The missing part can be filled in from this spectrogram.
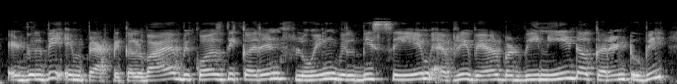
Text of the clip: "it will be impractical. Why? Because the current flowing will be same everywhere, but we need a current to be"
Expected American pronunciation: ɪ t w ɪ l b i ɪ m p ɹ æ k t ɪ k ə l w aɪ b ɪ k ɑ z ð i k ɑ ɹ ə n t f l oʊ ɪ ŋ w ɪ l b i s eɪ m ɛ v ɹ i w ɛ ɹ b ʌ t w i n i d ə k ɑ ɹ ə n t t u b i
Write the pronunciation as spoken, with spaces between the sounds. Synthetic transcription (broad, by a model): ɪ t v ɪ l b i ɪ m p ɹ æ k t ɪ k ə l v aɪ b ɪ k ɑ z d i k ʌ ɹ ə n t f l oʊ ɪ ŋ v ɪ l b i s eɪ m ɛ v ɹ i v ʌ ɹ b ʌ t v i n i d ə k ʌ ɹ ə n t t u b i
